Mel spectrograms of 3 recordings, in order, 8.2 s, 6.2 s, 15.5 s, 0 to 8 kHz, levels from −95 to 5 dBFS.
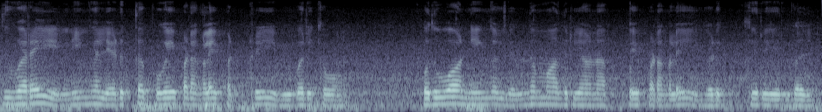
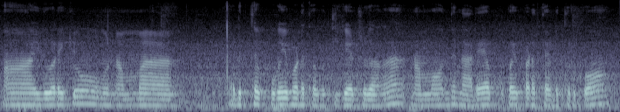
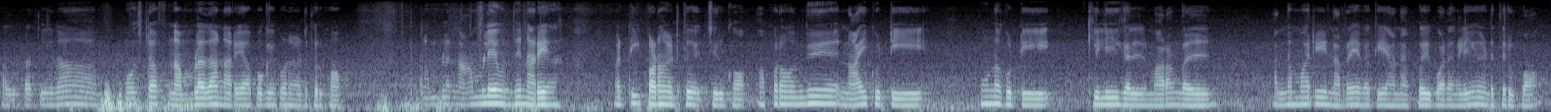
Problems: background sounds at intervals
